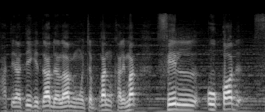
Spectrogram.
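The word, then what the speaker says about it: فِي الْعُقَدِ: Nah, hati-hati kita dalam mengucapkan kalimat fil 'uqad. Kemudian di sini ada qalqalah pada huruf dal.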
